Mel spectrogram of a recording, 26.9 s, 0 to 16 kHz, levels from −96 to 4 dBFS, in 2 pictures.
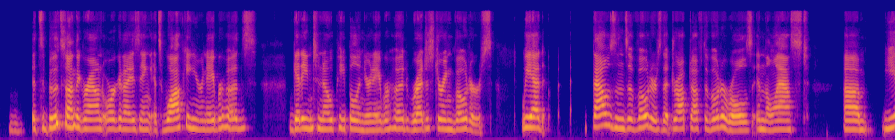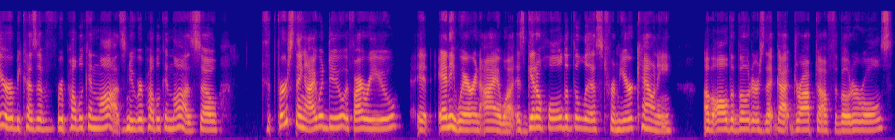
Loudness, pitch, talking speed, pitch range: -23 LUFS, 215 Hz, 175 wpm, 195-230 Hz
